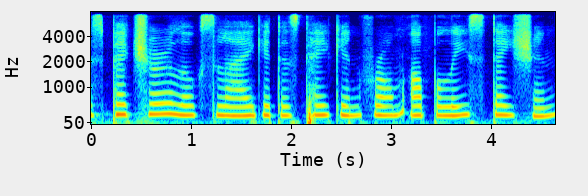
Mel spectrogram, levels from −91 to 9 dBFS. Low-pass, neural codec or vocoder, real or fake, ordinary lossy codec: 7.2 kHz; codec, 16 kHz, 0.9 kbps, LongCat-Audio-Codec; fake; none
